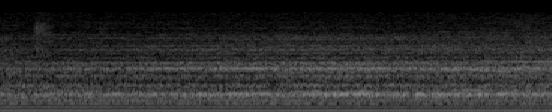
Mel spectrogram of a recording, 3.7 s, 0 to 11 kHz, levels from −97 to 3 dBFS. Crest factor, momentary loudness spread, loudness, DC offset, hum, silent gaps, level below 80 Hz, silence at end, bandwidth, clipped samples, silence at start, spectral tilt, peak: 14 dB; 6 LU; -53 LUFS; under 0.1%; 50 Hz at -65 dBFS; none; -66 dBFS; 0 s; 7.6 kHz; under 0.1%; 0 s; -2.5 dB/octave; -40 dBFS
